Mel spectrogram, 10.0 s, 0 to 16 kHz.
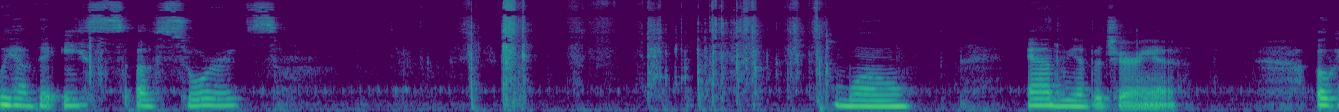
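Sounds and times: cards rustling: 2.9s - 6.4s.

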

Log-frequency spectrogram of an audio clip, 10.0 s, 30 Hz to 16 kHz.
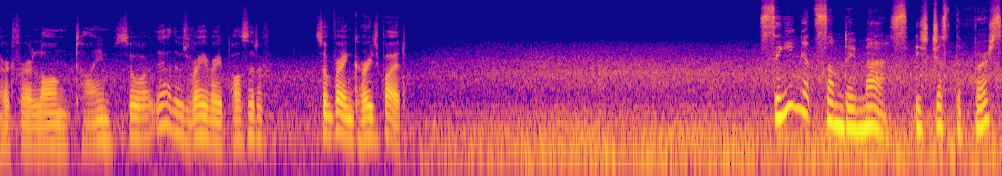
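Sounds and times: distant street traffic rumble: 0.0s - 10.0s.

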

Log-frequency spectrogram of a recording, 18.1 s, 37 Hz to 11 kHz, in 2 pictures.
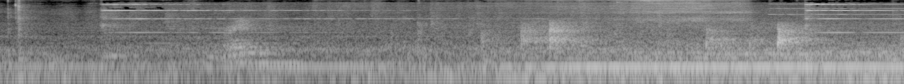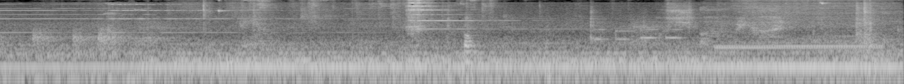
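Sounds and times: elevator humming: 0.0s - 18.0s
footsteps: 3.1s - 8.1s.

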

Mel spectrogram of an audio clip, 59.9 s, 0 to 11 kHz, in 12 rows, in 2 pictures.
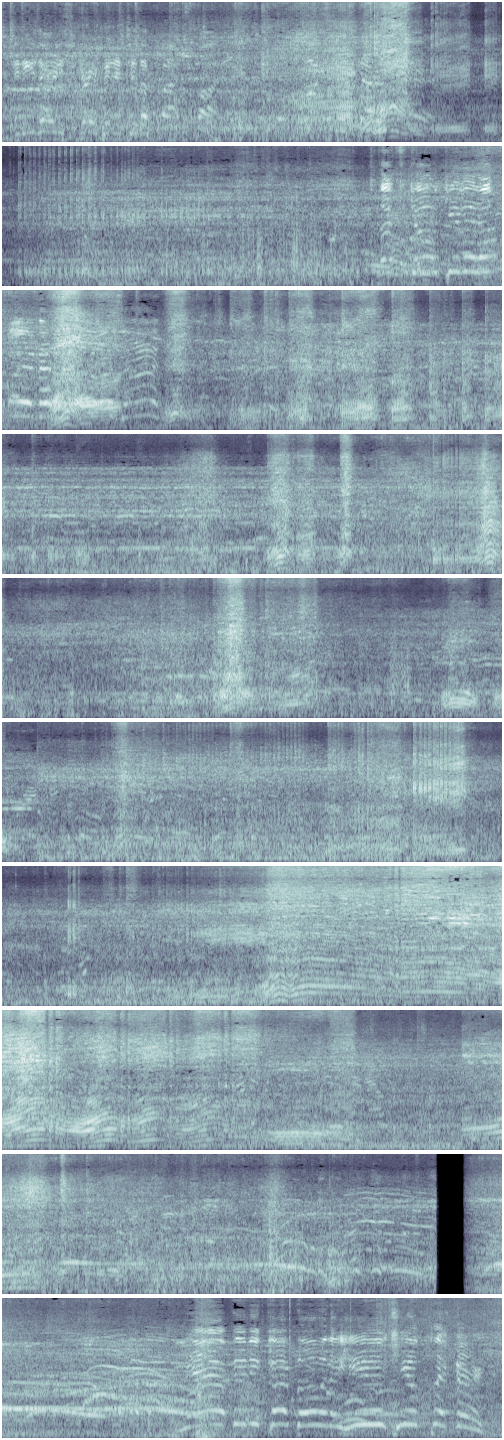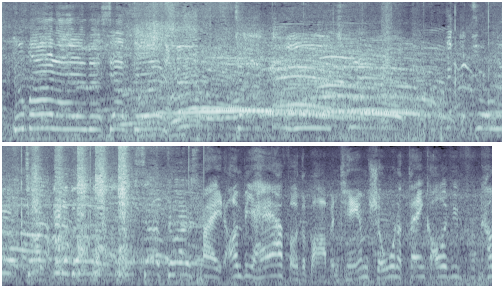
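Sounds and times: dirt bike engines revving: 0.0s - 59.9s.

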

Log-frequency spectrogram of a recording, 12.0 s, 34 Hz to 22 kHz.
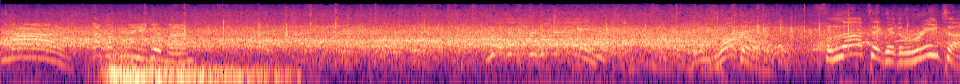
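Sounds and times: voices calling out and cheering: 0.0s - 3.8s
audience applauding: 0.0s - 12.0s.

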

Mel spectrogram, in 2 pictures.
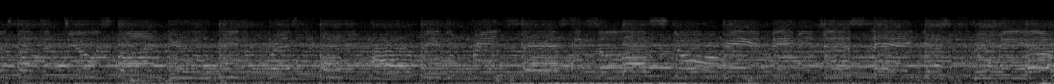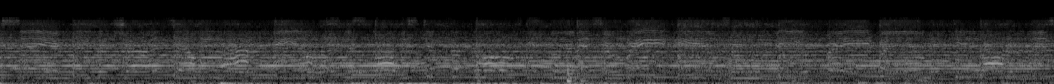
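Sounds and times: woman singing: 0.0s - 21.0s.

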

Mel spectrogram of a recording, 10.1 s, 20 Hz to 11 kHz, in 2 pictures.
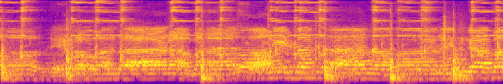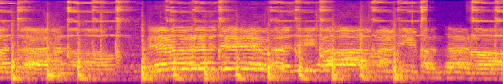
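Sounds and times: percussive strikes: 0.0s - 10.0s
voices chanting: 0.0s - 10.0s.

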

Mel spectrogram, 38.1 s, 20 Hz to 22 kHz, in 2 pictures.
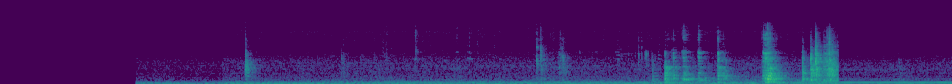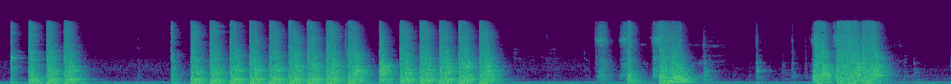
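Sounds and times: hammer striking nails: 19.3s - 20.8s, 22.5s - 29.2s, 35.2s - 36.9s.

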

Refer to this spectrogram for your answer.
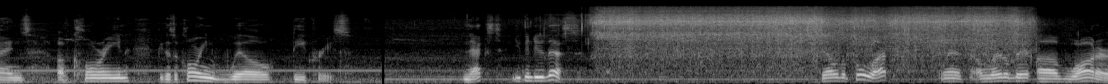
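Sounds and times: water spraying onto pool: 5.9s - 10.5s.

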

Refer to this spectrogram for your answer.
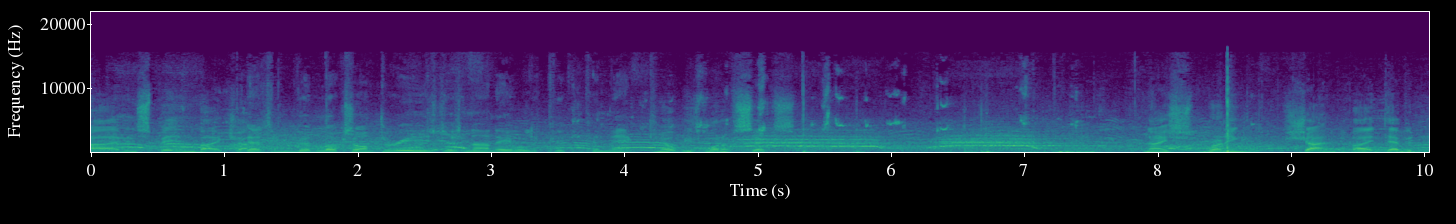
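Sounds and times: arena crowd noise: 0.0s - 10.0s
sneaker squeak on hardwood: 5.2s - 7.1s.

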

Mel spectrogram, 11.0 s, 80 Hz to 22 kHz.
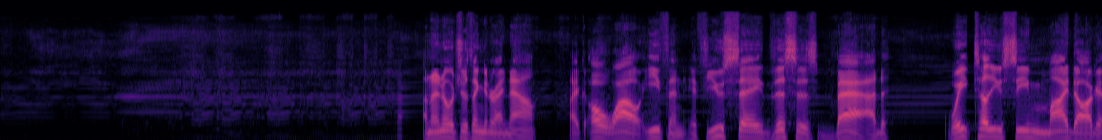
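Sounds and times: nail grinder buzzing: 0.0s - 10.7s.

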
